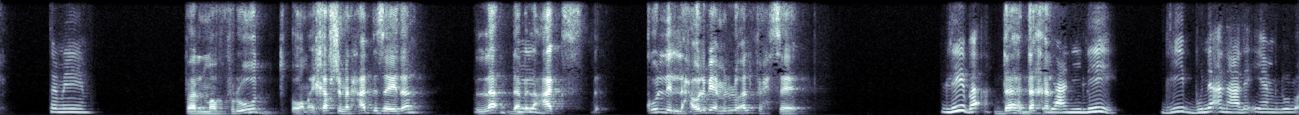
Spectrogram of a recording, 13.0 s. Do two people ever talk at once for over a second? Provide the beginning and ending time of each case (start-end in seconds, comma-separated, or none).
none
